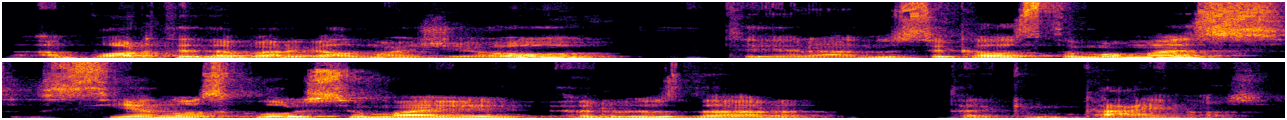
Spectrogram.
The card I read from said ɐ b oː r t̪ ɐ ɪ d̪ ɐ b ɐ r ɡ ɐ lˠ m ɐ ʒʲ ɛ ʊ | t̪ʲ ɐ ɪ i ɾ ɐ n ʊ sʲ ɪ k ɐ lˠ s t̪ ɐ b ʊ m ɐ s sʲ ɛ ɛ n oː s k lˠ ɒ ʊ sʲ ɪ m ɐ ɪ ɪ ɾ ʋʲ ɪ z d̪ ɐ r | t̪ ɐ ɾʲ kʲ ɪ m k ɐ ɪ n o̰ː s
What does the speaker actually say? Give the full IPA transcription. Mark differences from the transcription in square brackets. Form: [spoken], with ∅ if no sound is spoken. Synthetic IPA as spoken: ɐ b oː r t̪ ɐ ɪ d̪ ɐ b ɐ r ɡ ɐ lˠ m ɐ ʒʲ ɛ ʊ | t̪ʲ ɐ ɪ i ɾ ɐ n ʊ sʲ ɪ k ɐ lˠ s t̪ ɐ [m] ʊ m ɐ s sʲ [i] ɛ n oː s k lˠ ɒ ʊ sʲ ɪ m ɐ ɪ ɪ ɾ ʋʲ ɪ z d̪ ɐ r | t̪ ɐ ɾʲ kʲ ɪ m k ɐ ɪ n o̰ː s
